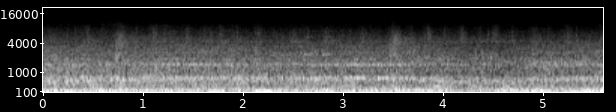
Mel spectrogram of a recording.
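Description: A large stadium crowd chants and sings loudly.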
